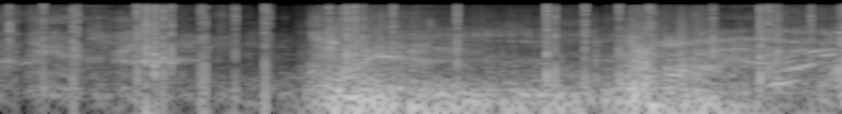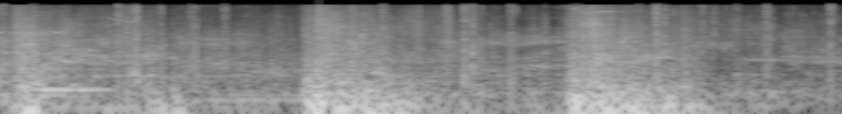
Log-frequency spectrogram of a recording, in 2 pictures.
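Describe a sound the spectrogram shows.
Gunshots bang loudly in quick bursts.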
